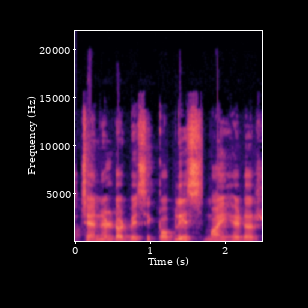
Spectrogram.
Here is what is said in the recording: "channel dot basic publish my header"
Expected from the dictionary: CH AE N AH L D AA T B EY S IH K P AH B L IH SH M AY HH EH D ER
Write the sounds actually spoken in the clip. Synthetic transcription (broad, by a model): CH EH N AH L D AA T B EY S IH K P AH B L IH S M AY HH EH D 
